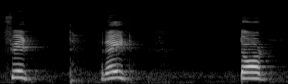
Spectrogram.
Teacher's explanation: जब लास्ट में टी आता है तो हमारी जो टिप ऑफ टंग है इट touches टू roof but in the front part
